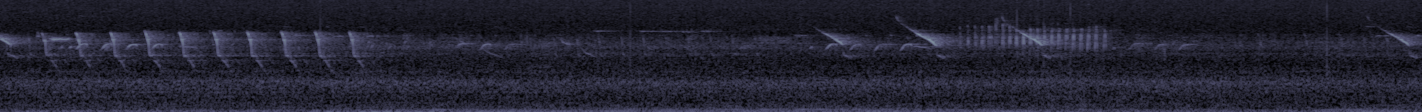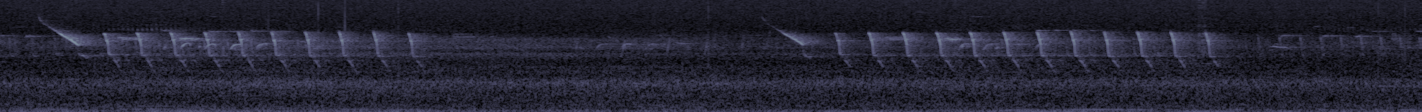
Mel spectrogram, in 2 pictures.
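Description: A songbird singing outdoors: a rapid, even trill of about three seconds, given three times, with quick downward-slurred notes in between. Underneath is a steady low rumble.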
